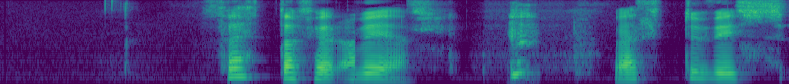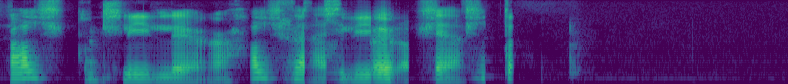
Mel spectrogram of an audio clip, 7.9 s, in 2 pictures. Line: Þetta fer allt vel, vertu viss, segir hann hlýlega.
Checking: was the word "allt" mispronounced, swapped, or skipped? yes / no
yes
